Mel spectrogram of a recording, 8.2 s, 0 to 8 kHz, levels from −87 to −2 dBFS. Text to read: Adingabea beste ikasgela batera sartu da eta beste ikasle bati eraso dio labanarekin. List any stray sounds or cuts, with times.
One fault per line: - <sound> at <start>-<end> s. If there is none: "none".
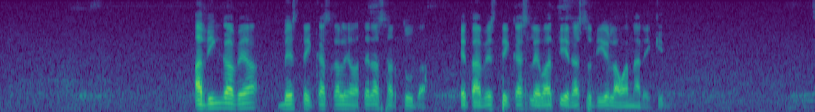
none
